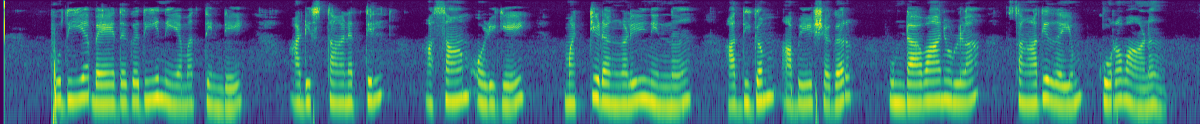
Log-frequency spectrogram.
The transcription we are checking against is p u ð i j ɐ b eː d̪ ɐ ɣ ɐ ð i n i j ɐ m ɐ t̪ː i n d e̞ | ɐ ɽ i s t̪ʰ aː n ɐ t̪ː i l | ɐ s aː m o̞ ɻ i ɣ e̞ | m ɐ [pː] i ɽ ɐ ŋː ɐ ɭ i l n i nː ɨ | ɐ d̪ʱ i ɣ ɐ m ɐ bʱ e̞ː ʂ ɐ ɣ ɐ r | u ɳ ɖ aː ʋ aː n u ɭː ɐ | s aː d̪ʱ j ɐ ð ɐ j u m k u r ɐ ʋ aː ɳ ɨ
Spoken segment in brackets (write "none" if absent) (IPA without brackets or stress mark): tː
